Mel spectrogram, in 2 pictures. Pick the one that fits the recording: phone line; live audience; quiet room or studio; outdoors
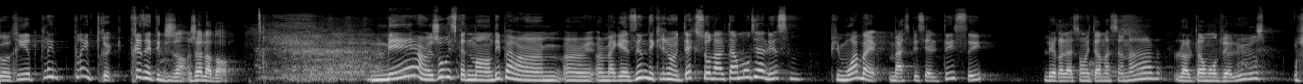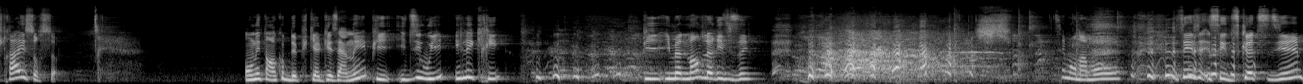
live audience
